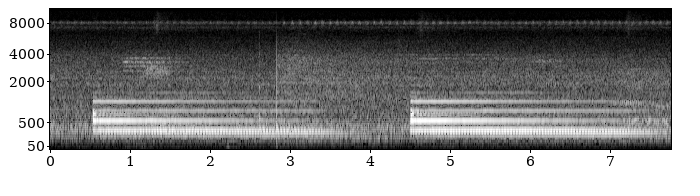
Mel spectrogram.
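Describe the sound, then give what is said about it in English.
Church bells ring out at Hart House at 3 a.m. Two separate strikes each leave a rich, humming tone that sustains for several seconds, fairly quiet over a faint background hiss. “It's 3 a.m. and the bells are ringing at Hart House.”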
